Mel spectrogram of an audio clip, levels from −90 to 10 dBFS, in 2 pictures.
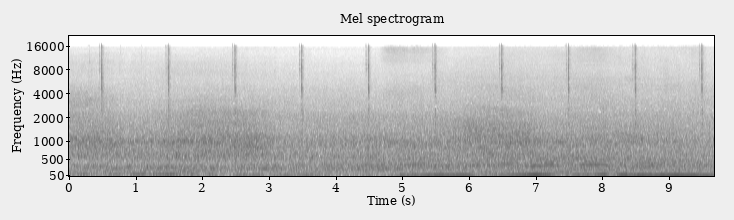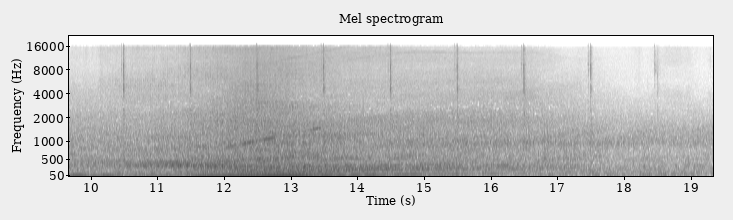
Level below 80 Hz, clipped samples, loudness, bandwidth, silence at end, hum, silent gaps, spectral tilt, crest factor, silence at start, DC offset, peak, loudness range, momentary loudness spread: -38 dBFS; under 0.1%; -34 LUFS; 16.5 kHz; 0 s; none; none; -4.5 dB/octave; 20 dB; 0 s; under 0.1%; -14 dBFS; 7 LU; 10 LU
